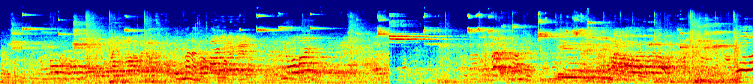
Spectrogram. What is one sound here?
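Young men shout and call out to each other in an echoing hall.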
